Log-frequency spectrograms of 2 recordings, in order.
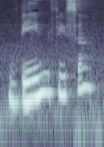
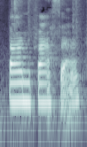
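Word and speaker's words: bean feasa: Bean Fisa? Woman's Wisdom. I'll read a little bit from here for you to close it out. Okay. I definitely pronounced it wrong. So, the wise woman, pronounced Banfasa, literally the woman of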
